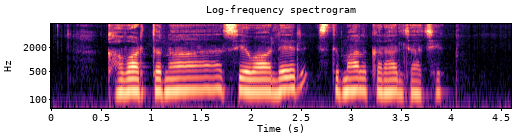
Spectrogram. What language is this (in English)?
Magahi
